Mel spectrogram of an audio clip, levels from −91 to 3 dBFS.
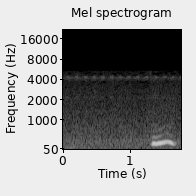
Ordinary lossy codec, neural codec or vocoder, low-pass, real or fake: none; none; 5.4 kHz; real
